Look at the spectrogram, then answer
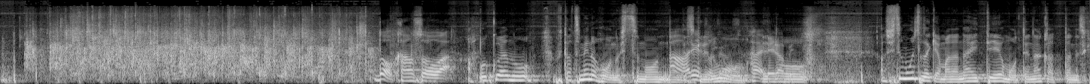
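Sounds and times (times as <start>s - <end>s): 
audience applause: 0.0s - 4.3s
speech: 3.8s - 10.8s.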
